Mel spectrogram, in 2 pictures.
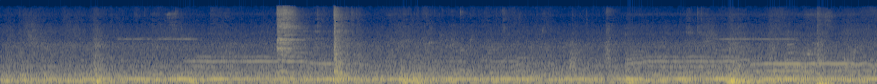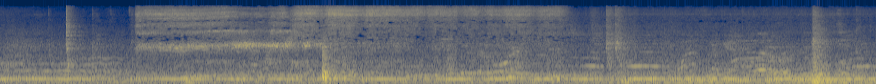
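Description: Café room ambience: indistinct chatter and background music over a steady low hum, with occasional clicks and knocks. About ten seconds in, a hiss starts and runs for roughly four seconds before cutting off.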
